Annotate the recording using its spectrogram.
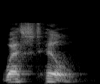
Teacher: West Hill. Those two syllables are equally stressed. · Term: spondy, spondee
